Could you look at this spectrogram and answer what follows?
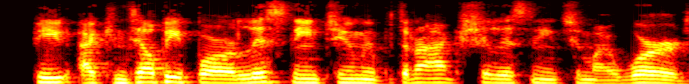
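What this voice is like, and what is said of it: Mixed Texan, Irish and English accent. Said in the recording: “I live in the UK, in the north of England ... I'm originally from Texas ... moved to the Republic of Ireland on the west coast near Galway. So my accent's all over”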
